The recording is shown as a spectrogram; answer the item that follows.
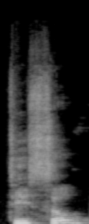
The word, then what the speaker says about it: TESOL: And then your TEFL and TESOL is the pronunciation?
